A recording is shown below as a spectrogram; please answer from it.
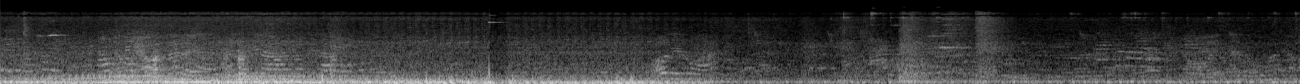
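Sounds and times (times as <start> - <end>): people talking: 0.0 - 4.9, 5.5 - 13.0
motor scooter engine running: 0.0 - 7.1.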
